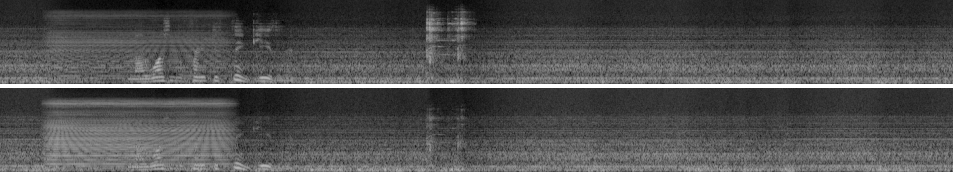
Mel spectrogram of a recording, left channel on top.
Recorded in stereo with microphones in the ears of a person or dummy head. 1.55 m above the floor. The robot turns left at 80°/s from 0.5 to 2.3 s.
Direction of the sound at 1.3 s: 165° left.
